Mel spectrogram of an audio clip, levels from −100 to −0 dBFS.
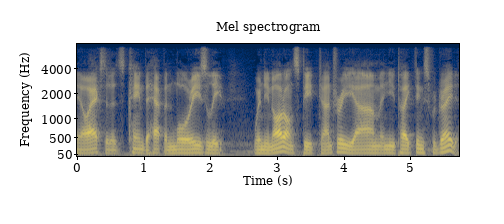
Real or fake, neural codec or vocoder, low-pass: fake; codec, 16 kHz, 0.5 kbps, FunCodec, trained on LibriTTS, 25 frames a second; 7.2 kHz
